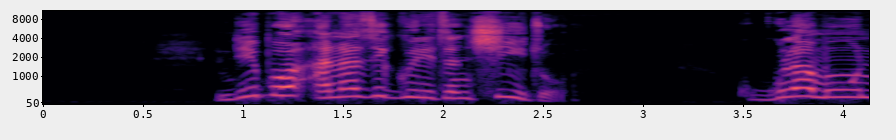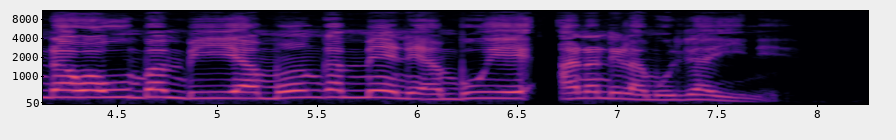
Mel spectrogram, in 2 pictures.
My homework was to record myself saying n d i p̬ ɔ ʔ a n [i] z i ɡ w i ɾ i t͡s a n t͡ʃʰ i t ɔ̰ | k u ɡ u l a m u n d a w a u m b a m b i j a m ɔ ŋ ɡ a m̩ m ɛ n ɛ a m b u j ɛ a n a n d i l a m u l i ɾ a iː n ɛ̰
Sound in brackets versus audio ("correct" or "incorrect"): incorrect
